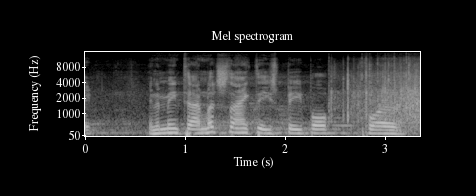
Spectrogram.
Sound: applause

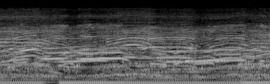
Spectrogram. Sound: indistinct chattering

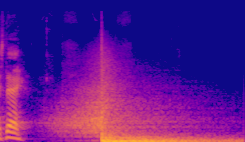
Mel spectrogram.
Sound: air whooshing

